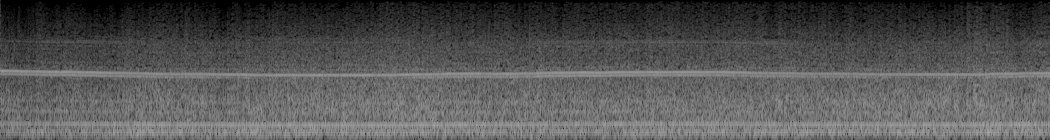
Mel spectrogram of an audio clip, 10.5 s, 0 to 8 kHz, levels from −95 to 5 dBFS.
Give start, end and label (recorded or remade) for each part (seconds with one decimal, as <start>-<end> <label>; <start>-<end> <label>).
0.0-10.5 recorded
